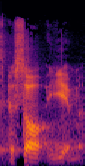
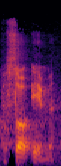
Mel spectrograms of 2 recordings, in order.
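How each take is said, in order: First: Pesoyim with a y glide into "yim"; "Pesoyim", drawn out, gliding through the silent aleph. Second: Pesoim with a break before the final "im"; "Pesoim" with the aleph voiced as a separate vowel onset; aleph sounded. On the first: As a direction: say "Pesoyim" slowly as Peso-yim. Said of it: "and the aleph is silent". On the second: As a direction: say "Pesoim" as Peso-im, no y glide. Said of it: "'cause it's not Pesoim". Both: Shown as a demonstration.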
